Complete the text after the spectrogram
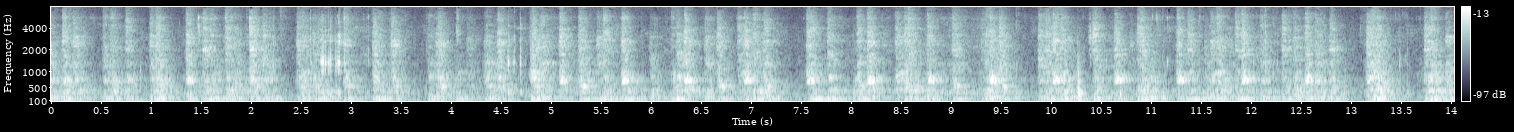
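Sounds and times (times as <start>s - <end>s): chewing corn on the cob: 0.0s - 14.0s.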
